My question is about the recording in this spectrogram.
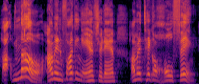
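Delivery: high-pitched, worked-up mock indignation; defiant justification. Comic justifies overdoing mushrooms in Amsterdam, indignant. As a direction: argue your case with pitch jumping up, then easing. Acting out his defiant reasoning.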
